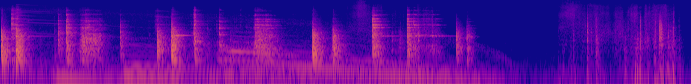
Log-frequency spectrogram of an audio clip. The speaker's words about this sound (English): I'm on dish duty tonight. Please stack your dishes in the center of the table.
